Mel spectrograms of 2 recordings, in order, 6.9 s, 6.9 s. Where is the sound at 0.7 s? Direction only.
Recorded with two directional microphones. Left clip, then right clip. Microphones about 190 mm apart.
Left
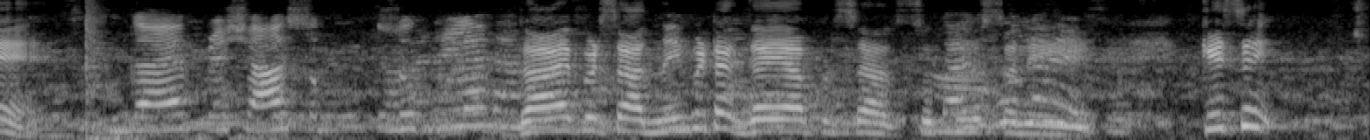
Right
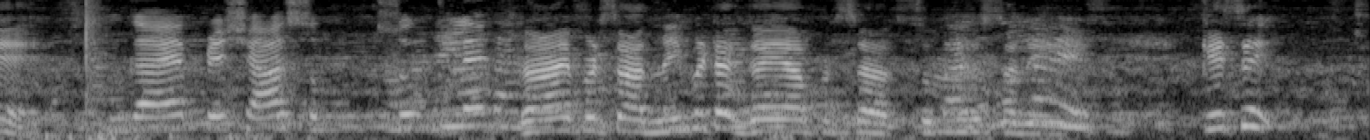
65° right (ahead or behind).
